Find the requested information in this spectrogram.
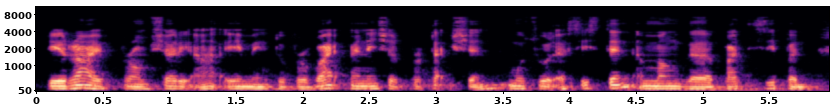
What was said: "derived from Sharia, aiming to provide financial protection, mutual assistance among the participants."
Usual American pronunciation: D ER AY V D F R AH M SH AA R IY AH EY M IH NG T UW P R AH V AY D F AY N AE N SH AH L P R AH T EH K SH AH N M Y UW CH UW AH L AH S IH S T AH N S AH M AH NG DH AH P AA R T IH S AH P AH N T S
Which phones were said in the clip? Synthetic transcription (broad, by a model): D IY AY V F R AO M SH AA R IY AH EY M IH NG T UW P R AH V AY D F AY N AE N SH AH L P R AH T EH K SH AH N M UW S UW L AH S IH S T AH N AH M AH NG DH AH P AA T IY S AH P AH N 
